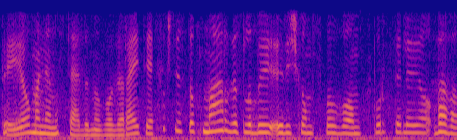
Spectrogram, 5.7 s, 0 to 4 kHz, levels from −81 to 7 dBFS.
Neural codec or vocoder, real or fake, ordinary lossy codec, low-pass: none; real; AAC, 24 kbps; 3.6 kHz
